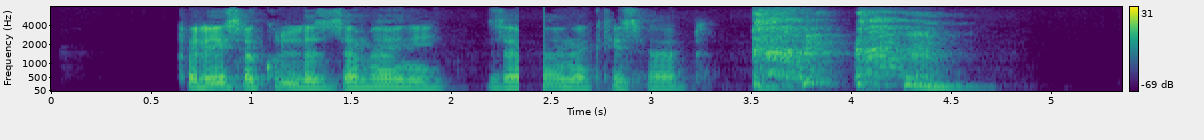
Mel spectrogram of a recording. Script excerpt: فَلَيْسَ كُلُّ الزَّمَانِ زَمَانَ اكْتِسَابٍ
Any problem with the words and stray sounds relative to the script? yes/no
yes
